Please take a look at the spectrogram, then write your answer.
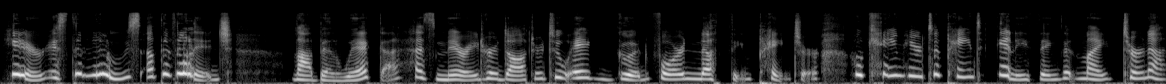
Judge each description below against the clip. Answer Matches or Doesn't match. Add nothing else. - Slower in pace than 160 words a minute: Matches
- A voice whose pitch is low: Doesn't match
